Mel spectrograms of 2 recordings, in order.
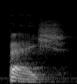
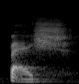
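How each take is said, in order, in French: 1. C'est prononcé avec un accent québécois. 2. C'est prononcé avec un accent québécois.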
